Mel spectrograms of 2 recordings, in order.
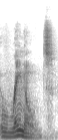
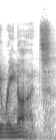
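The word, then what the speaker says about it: Raynaud's: that is something called rodes which is how it's actually pronounced it's it's a it's a named after a French physician r no uh but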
